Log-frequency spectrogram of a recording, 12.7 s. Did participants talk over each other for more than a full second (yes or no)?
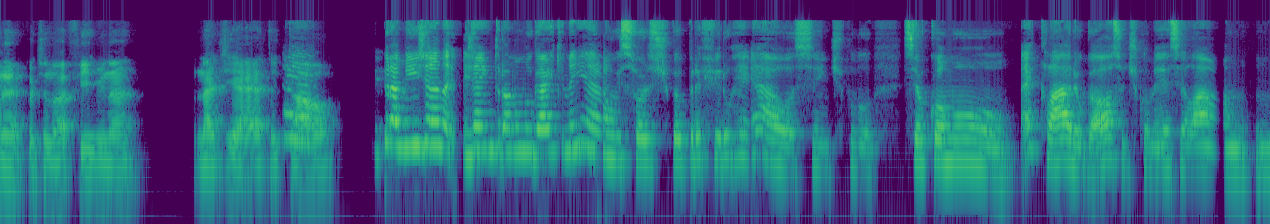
no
